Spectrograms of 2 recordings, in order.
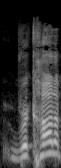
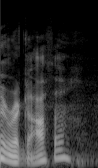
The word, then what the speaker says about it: ricotta: Isn't it regatha? What? That's how I pronounce it. Regatha cheese? – Ricotta.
